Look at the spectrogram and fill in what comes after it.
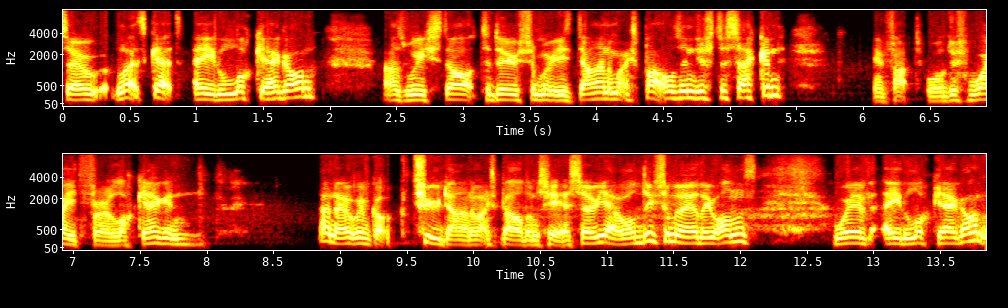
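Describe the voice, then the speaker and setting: Talking at a fairly quick pace with a British accent, a man with a fairly high pitch keeps his loudness very even. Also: lively intonation. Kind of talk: live gameplay stream. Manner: animated.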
